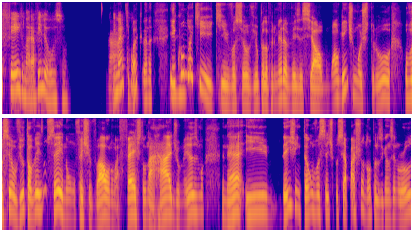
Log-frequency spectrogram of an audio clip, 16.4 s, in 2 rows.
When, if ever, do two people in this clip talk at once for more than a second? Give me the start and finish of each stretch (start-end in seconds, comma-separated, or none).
none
